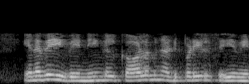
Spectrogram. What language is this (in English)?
Tamil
